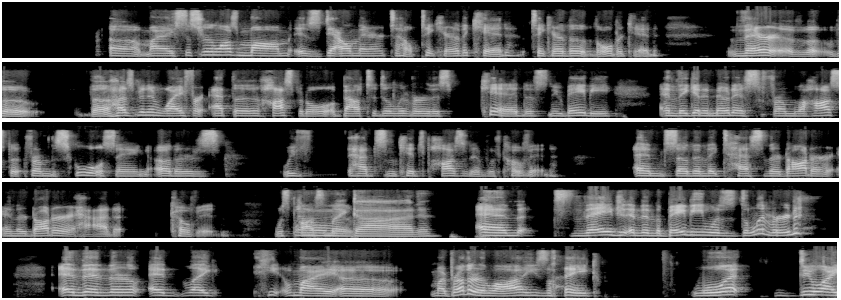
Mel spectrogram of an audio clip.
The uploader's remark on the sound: We jumped on a quick Zoom.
